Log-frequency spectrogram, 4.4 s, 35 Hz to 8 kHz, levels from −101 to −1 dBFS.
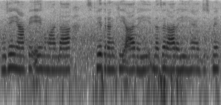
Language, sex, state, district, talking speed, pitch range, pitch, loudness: Hindi, male, Chandigarh, Chandigarh, 205 wpm, 215-225 Hz, 220 Hz, -17 LUFS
